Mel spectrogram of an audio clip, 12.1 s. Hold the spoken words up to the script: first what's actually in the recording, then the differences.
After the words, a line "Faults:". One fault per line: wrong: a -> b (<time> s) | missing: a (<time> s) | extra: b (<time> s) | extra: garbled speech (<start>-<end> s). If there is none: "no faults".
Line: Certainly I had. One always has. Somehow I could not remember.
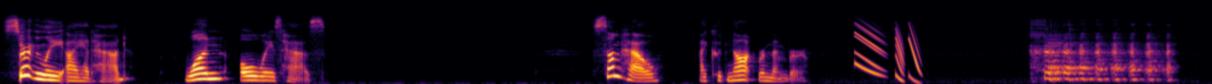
Certainly I had had. One always has. Somehow I could not remember.
Faults:
extra: had (0.9 s)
